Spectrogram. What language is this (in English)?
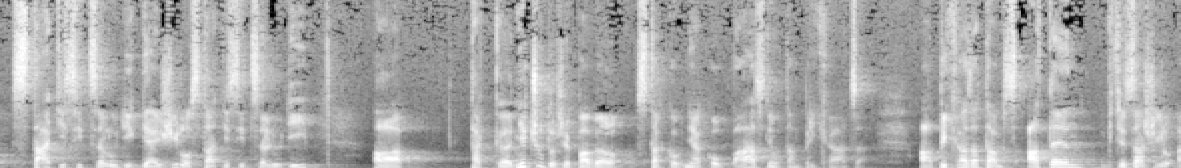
Slovak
